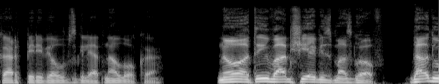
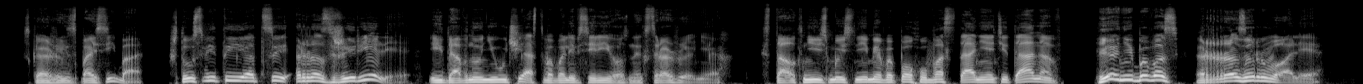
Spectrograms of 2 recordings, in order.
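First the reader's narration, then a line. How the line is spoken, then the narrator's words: Booming. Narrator (Russian): прогудел Гундахар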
